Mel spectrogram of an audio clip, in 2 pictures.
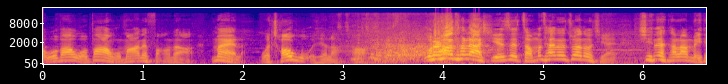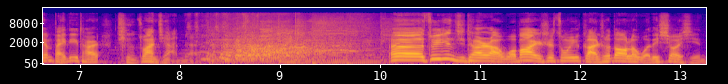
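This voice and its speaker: A man with a Northeastern Chinese accent hosting a comedy podcast, telling jokes and laughing at them himself. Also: fairly high pitch. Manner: lively, laughs at own jokes.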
